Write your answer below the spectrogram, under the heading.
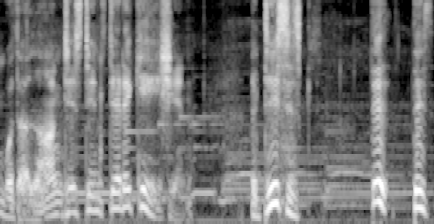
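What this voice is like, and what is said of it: Casey Kasem impression. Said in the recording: “do a Casey Kasem impression”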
